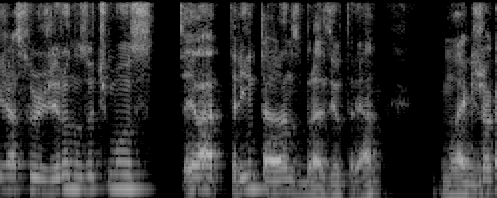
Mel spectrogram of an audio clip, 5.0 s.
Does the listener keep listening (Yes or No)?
Yes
